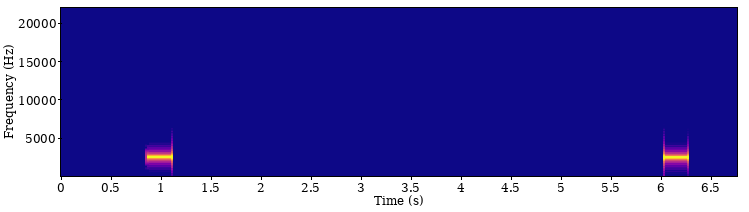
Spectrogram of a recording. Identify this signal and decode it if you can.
Quindar tones, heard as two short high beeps.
